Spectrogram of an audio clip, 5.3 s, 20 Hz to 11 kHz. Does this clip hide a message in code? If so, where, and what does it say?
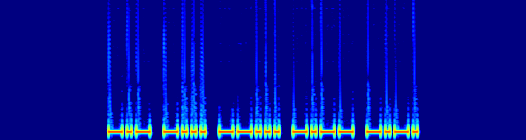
Yes: Morse code from 1.1 to 4.2 s, heard as a keyed tone, about 24 wpm, 700 Hz. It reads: KB7YC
